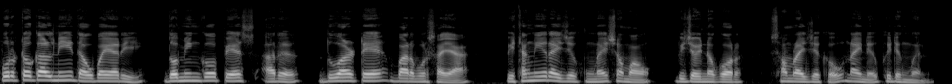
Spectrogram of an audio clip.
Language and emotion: Bodo, neutral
